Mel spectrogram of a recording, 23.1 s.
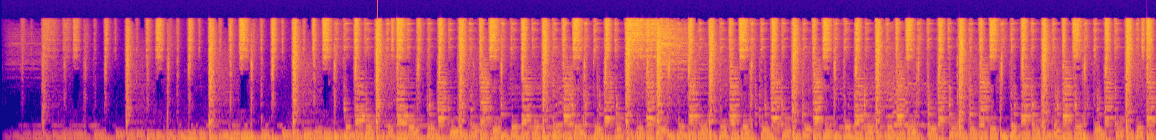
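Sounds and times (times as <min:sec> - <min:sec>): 
Latin reggae music: 0:00.1 - 0:23.1.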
